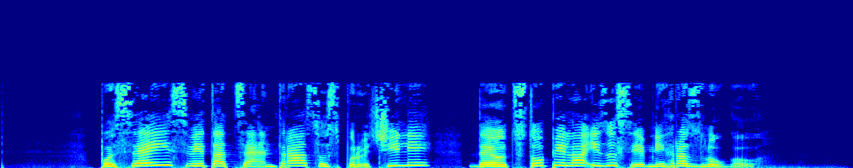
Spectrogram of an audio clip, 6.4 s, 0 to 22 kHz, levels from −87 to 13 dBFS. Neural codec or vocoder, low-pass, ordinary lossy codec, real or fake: none; 19.8 kHz; MP3, 48 kbps; real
